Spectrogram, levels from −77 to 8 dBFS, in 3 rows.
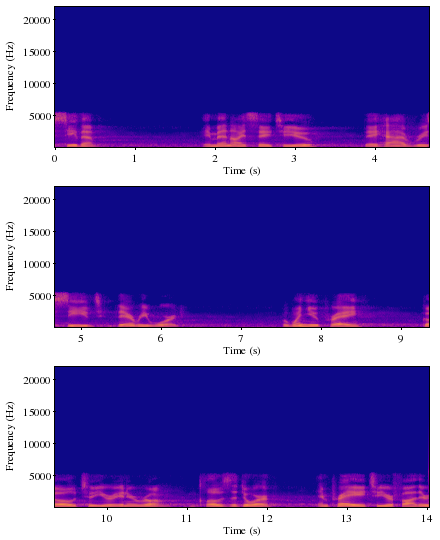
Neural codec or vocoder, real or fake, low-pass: codec, 24 kHz, 1.2 kbps, DualCodec; fake; 5.4 kHz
